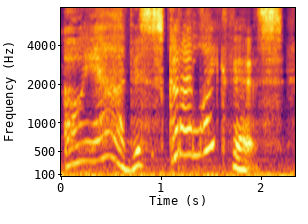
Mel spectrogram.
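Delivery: soft, high purr of enjoyment; hushed mock-indulgent delight; retold relish. Relishing sweets in retold thought.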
